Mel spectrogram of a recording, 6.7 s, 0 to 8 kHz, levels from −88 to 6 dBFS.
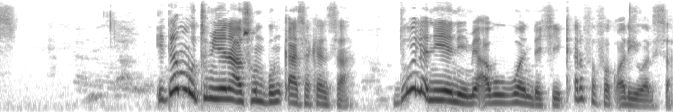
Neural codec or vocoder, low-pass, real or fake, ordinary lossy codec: none; none; real; none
